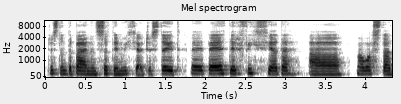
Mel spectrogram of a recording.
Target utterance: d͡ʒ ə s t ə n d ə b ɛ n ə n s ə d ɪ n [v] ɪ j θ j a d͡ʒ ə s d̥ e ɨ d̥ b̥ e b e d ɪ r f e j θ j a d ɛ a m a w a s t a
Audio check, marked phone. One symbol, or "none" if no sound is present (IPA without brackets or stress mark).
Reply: w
